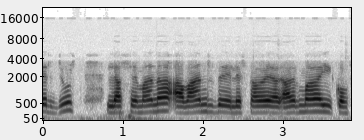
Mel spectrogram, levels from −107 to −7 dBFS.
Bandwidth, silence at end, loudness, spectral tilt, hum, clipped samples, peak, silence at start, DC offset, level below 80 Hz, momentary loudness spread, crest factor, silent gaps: 3.8 kHz; 0.05 s; -19 LUFS; -6.5 dB/octave; none; under 0.1%; -2 dBFS; 0 s; under 0.1%; -58 dBFS; 11 LU; 16 dB; none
